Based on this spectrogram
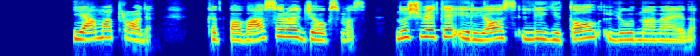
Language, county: Lithuanian, Kaunas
